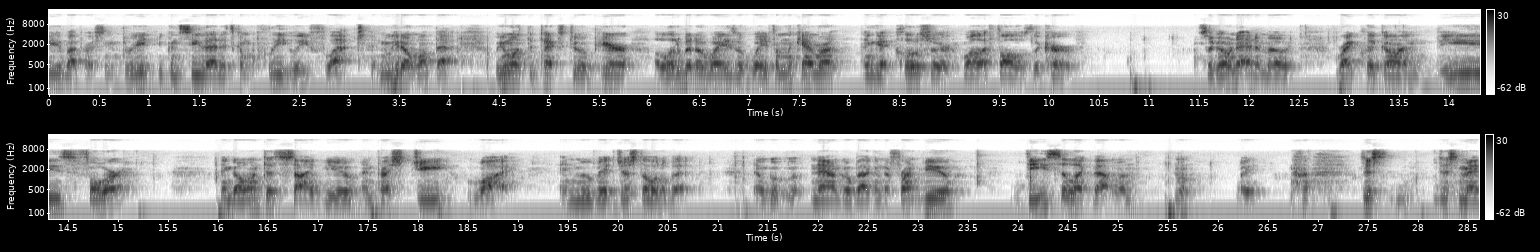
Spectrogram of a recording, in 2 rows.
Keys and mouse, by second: 4.1 KP_1, 10.9 Tab, 12.6-17.6 drag, 16.1 KP_3, 17.6 g, 21.2 KP_1, 23.2 b, 25.6 a, 27.0-28.6 drag.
